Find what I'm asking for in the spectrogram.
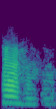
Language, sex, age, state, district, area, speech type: Odia, male, 18-30, Odisha, Bhadrak, rural, conversation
